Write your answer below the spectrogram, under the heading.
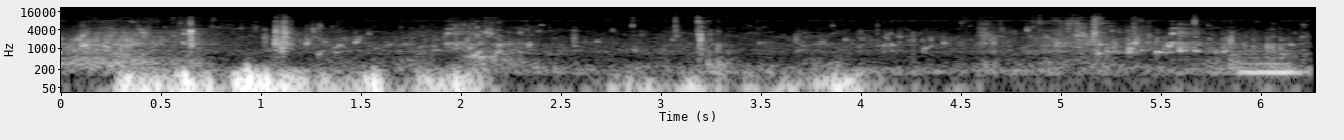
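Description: Kayak paddling: the paddle dipping and splashing in the water, with scattered short clicks and drips. Low rumbling comes and goes in the first two seconds and again around three to four seconds in.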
